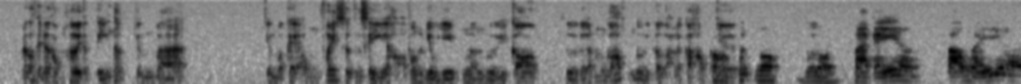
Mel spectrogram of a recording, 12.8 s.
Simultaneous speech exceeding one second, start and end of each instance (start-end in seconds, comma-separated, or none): none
